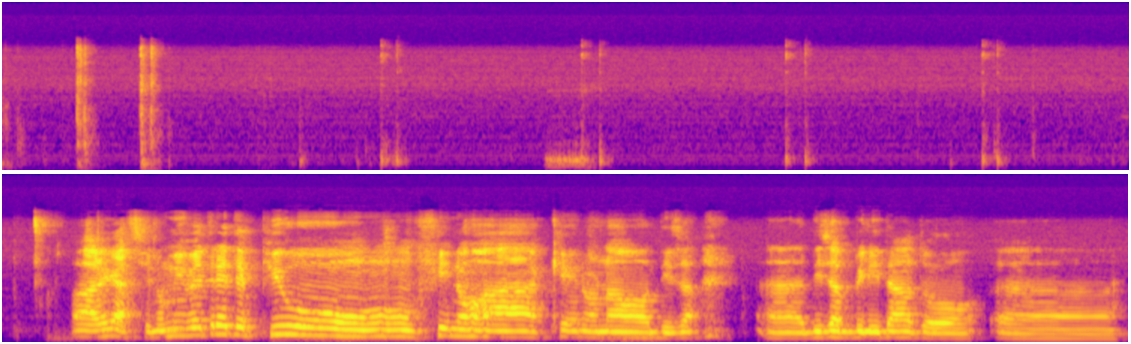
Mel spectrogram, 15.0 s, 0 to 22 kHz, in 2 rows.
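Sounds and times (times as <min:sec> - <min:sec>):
keyboard and mouse clicks: 0:00.0 - 0:01.1, 0:02.5 - 0:02.8, 0:03.7 - 0:04.1, 0:05.2 - 0:05.5, 0:06.5 - 0:06.9.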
